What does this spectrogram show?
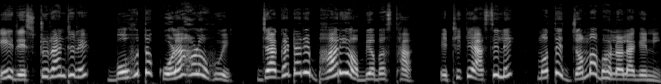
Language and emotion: Odia, angry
